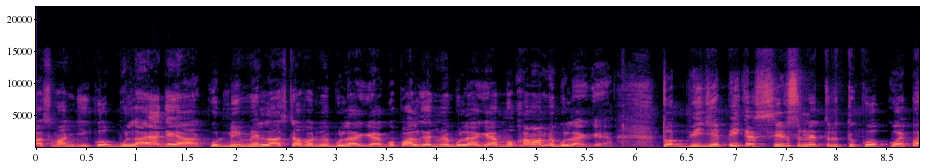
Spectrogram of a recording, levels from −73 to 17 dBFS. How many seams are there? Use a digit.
0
